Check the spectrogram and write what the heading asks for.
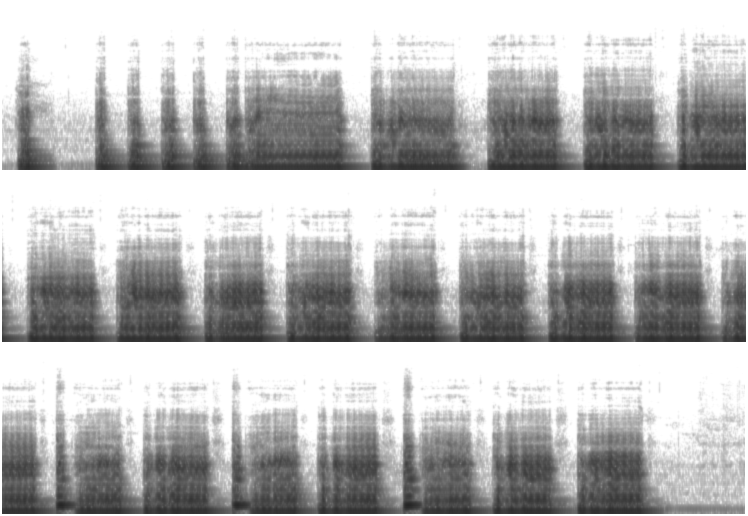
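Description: Yidaki (traditional didgeridoo) played in the old-school 'hacked' style: a deep, harsh drone cut into separate notes with little pauses between them, not linked together. A quick run of short stabs comes first, then roughly one note a second until it stops shortly before the end.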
